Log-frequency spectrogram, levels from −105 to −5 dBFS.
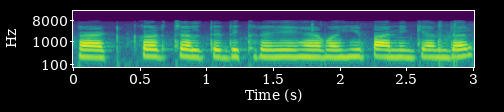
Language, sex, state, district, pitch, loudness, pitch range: Hindi, male, Haryana, Rohtak, 225 Hz, -18 LUFS, 220-230 Hz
